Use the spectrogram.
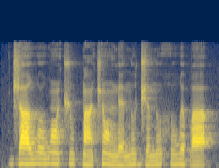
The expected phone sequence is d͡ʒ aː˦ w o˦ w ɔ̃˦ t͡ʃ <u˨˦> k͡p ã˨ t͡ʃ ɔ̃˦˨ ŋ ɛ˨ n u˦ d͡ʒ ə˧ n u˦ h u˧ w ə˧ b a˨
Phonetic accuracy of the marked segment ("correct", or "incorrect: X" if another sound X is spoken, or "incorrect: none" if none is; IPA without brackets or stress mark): incorrect: u˧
